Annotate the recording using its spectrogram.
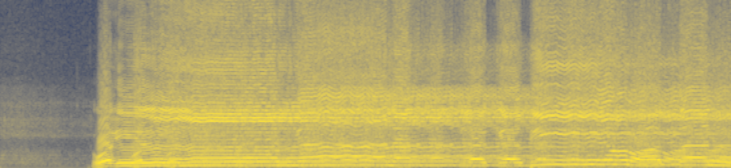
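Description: A man chants loudly in a long, drawn-out voice through a microphone.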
